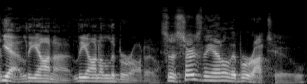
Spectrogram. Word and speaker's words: Liana Liberato: Yeah, Liana Liberato.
